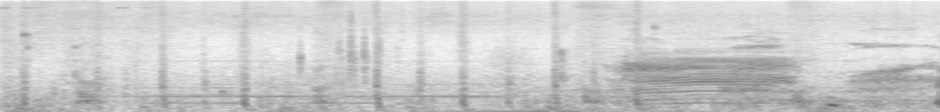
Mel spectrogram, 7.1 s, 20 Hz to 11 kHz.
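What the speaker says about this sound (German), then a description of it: "Hey, Brahmin, Junge. Ich will dich melken." A two-headed Brahmin cow in Fallout 76 gives a long, low moo after some creaking movement and footsteps, fairly close, followed by a shorter second moo.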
